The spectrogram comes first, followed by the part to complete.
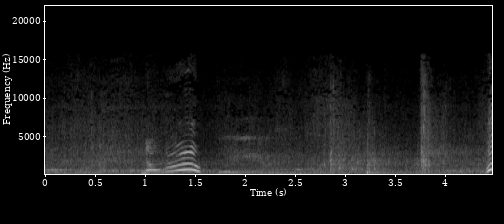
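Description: A spectator's shouted call about a second in, rising and then falling in pitch over about half a second, above the steady hiss of arena noise. A single sharp knock near the end.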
